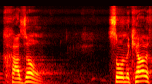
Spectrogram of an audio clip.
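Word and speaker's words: chazon (חזון): One, two, three, chazon. Now listen, if you're saying this correctly, the person in front of you should feel a little moisture on the back of their head when you get it out.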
